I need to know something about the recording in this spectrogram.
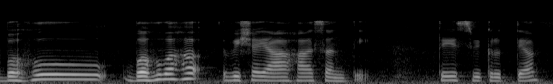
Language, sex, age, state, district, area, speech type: Sanskrit, female, 45-60, Maharashtra, Nagpur, urban, spontaneous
